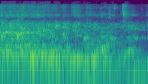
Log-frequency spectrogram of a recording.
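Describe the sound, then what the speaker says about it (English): Hot water poured from close by onto the top of a tub of shaving soap, a short splashing trickle that wavers in strength, with no talking. "So just putting some hot water on the very top to soften things"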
